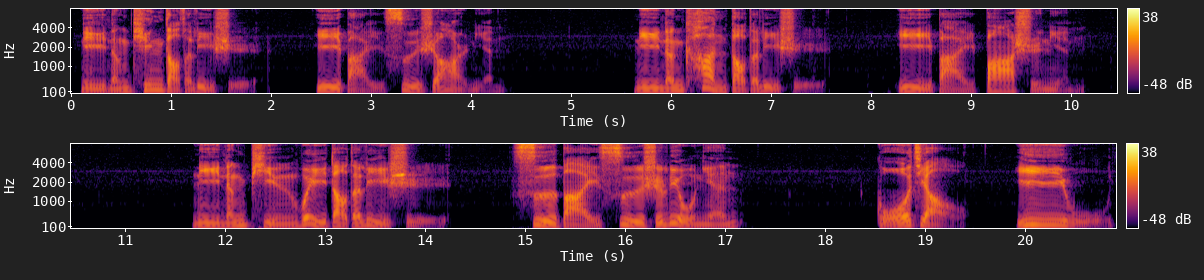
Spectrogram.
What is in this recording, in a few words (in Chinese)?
广告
